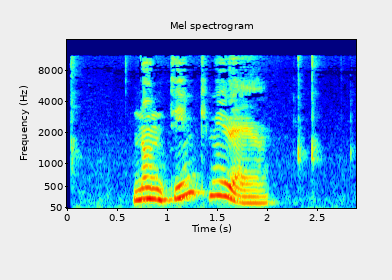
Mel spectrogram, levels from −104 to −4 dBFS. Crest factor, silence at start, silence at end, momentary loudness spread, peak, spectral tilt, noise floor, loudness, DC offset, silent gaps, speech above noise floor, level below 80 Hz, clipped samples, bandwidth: 16 dB; 0.05 s; 0.4 s; 20 LU; -10 dBFS; -6 dB/octave; -59 dBFS; -23 LUFS; under 0.1%; none; 37 dB; -64 dBFS; under 0.1%; 11.5 kHz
